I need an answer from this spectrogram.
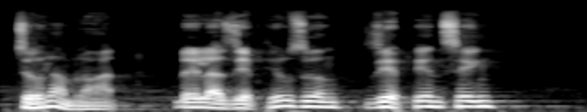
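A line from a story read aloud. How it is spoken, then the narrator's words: Hurried shouting. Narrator (Vietnamese): Giọng nói của Lý Vĩ vang lên, gã vội vàng la hét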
